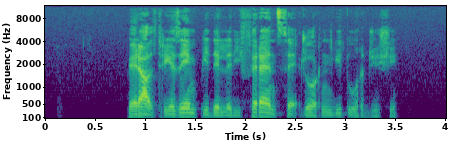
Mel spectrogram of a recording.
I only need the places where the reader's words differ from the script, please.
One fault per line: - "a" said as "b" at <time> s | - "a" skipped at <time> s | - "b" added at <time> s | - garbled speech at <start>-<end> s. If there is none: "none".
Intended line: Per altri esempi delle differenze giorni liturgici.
none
